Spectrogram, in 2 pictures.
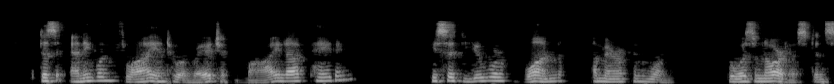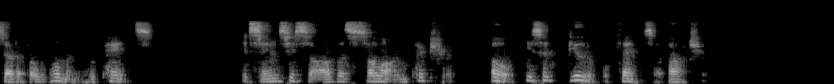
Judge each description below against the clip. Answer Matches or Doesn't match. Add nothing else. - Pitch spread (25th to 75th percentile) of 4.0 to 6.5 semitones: Matches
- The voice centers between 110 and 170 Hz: Matches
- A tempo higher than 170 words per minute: Doesn't match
